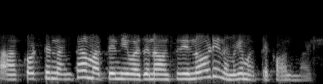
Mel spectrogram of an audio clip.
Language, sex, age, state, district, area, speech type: Kannada, female, 45-60, Karnataka, Davanagere, rural, conversation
